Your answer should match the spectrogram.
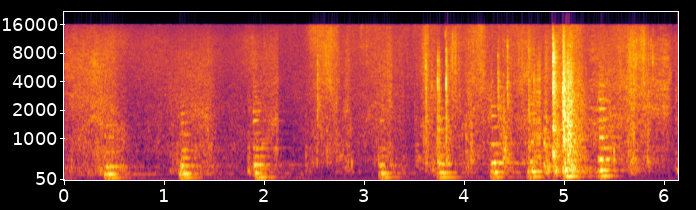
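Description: Background music made of a string of short, low staccato notes, a little under two a second.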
